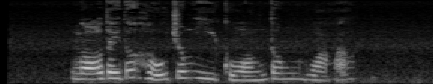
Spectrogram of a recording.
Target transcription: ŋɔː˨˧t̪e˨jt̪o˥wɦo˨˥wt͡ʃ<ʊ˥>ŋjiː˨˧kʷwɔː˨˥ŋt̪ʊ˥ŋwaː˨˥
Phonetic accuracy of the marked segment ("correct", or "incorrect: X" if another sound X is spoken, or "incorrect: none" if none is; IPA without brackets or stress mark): correct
